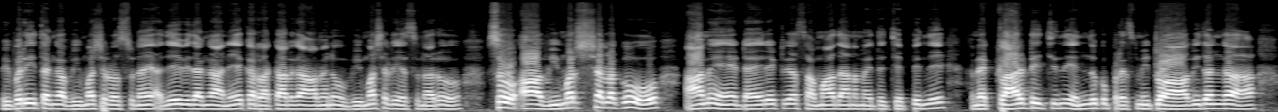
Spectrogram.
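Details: Adult male narrator; Normal speech.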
